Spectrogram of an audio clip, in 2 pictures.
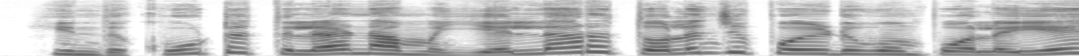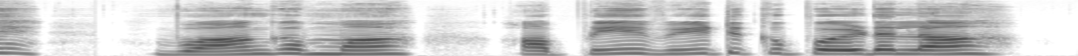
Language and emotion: Tamil, fearful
